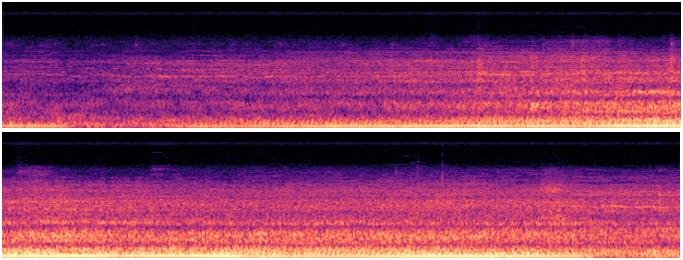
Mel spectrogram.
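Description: Recycling garbage truck's engine running as the truck drives up the street towards the listener, a low hum growing louder over the first few seconds, then dropping off shortly before the end.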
